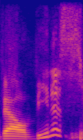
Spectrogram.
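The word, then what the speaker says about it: Val Venis: Raven defeating Val Venus, rhymes with. I'm supposed to say penis.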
